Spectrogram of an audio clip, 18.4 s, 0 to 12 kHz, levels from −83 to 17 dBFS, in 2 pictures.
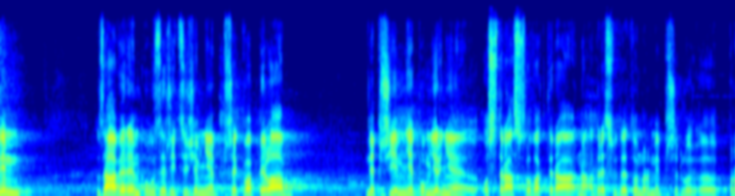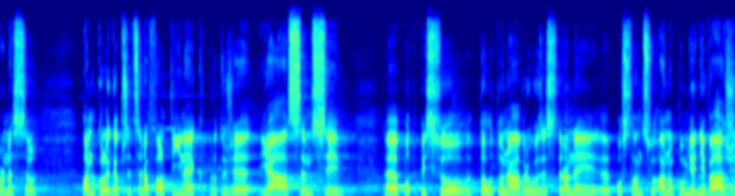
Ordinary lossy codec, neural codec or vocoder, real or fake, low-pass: Opus, 64 kbps; none; real; 10.8 kHz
